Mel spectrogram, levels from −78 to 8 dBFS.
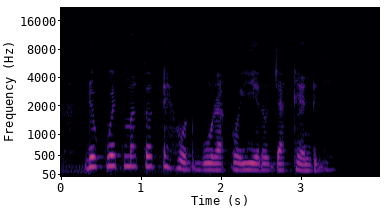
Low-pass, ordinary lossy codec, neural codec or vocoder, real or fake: none; none; codec, 44.1 kHz, 7.8 kbps, Pupu-Codec; fake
